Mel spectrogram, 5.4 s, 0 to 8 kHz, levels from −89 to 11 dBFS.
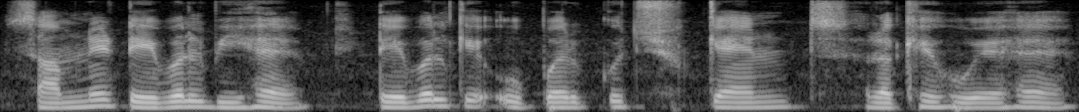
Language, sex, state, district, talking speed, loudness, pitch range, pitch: Hindi, male, Arunachal Pradesh, Lower Dibang Valley, 135 wpm, -18 LUFS, 135-150 Hz, 140 Hz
